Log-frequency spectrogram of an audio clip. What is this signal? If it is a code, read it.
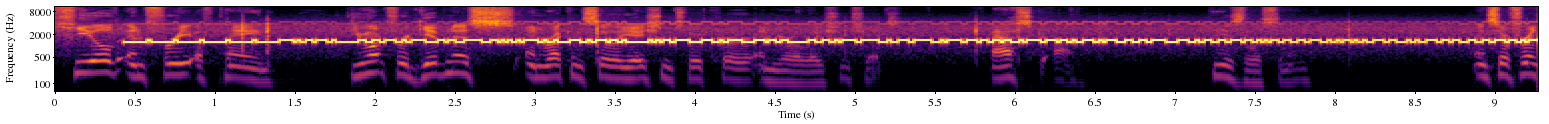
RTTY (45.45 baud, 170 Hz shift), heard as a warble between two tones, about 1360 Hz centre, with static crashes and speech in English. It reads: INOLTRE, SONO VIETATE LE AZIONI SINDACALI …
